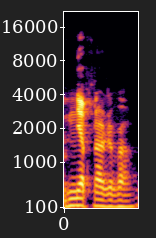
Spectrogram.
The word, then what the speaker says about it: Dnipro: I saw something recently that the Ukrainian forces have crossed the, now you correct my pronunciation, but the Dnipro River. – The Dnipro River, yeah.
